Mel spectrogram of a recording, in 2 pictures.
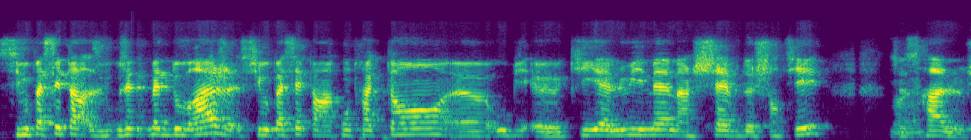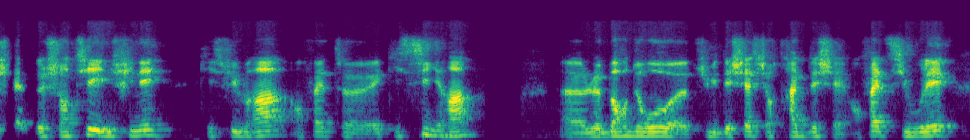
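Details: Adult male speaker; normal voice.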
